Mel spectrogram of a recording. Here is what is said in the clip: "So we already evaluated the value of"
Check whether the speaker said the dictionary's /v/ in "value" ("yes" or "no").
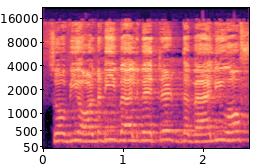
yes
